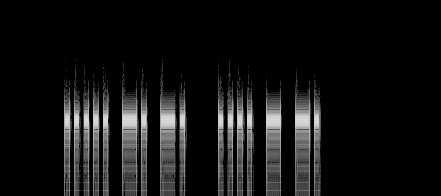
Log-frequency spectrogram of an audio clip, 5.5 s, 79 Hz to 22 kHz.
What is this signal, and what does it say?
Morse code, heard as a keyed tone, about 20 wpm, 700 Hz. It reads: 5NN HTN
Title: Ontario QSO Party Exchange 20wpm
